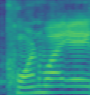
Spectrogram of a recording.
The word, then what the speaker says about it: Cournoyer: Samuel Cornwye, let me, he spells his name Cournoyer. Cornwye.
